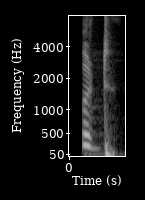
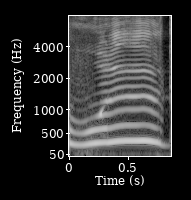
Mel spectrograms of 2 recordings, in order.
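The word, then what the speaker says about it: would: वुड. अच्छा, इसको वुल्ड नहीं बोलना है ना, वुड. This is silent.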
